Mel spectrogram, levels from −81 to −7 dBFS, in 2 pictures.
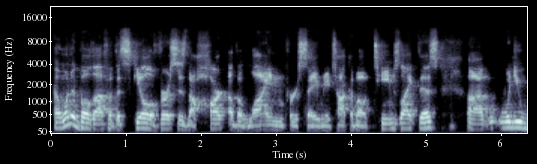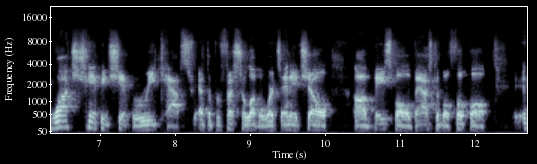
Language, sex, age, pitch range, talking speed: English, male, 20-39, 115-145 Hz, 195 wpm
